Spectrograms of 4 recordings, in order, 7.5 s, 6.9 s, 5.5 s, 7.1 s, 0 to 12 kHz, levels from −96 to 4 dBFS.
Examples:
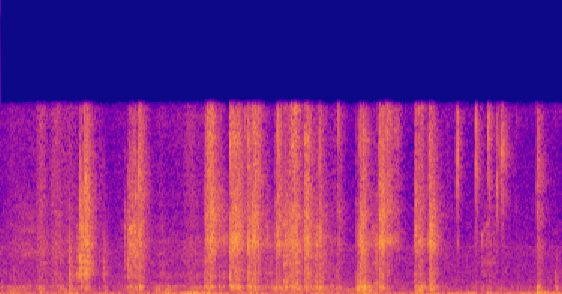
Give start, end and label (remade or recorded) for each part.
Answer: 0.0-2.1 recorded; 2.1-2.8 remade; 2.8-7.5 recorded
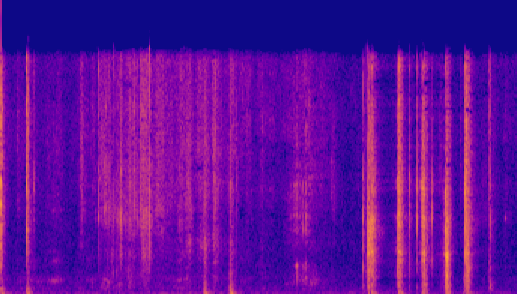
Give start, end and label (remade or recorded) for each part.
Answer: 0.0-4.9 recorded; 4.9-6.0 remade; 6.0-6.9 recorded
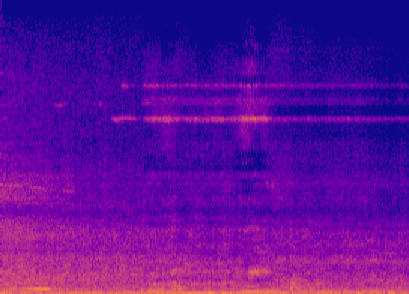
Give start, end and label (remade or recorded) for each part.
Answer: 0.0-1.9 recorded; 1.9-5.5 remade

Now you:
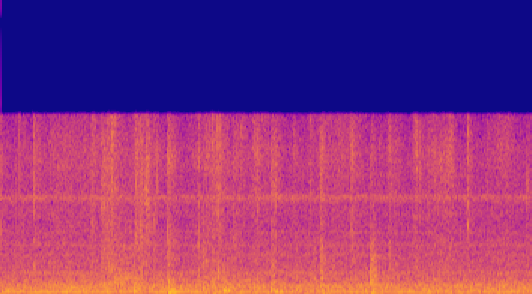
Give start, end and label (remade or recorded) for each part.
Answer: 0.0-7.1 recorded

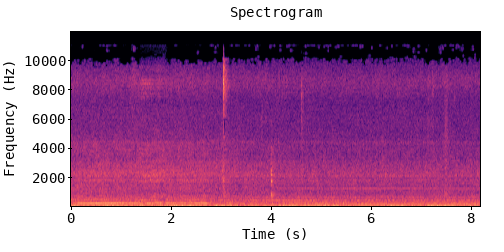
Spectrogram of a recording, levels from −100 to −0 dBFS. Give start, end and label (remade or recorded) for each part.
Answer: 0.0-1.4 recorded; 1.4-1.9 remade; 1.9-8.2 recorded

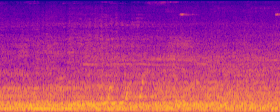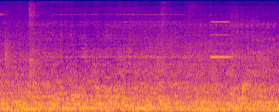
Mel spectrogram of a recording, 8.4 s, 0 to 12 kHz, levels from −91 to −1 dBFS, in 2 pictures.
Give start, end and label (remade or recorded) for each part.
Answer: 0.0-5.0 recorded; 5.0-7.0 remade; 7.0-8.4 recorded

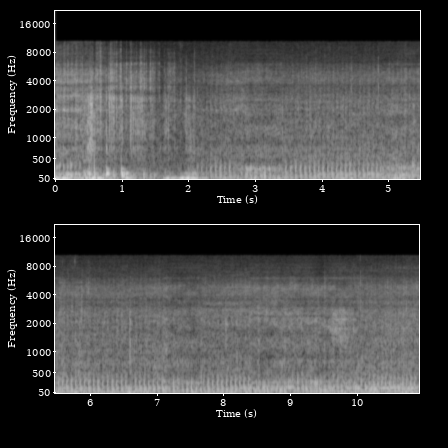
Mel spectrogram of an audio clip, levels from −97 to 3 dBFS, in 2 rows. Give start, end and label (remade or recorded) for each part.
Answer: 0.0-2.7 recorded; 2.7-3.4 remade; 3.4-4.9 recorded; 4.9-5.5 remade; 5.5-7.1 recorded; 7.1-7.7 remade; 7.7-8.4 recorded; 8.4-10.0 remade; 10.0-10.9 recorded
